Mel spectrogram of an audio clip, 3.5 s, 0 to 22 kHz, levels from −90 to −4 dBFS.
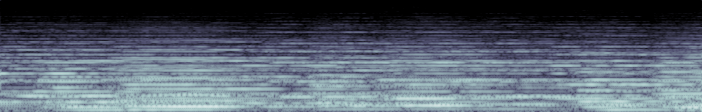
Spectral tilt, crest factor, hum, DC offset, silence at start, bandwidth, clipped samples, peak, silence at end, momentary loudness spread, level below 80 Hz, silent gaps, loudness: -6.5 dB/octave; 14 dB; none; under 0.1%; 0 s; 9.4 kHz; under 0.1%; -4 dBFS; 0 s; 6 LU; -48 dBFS; none; -20 LUFS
